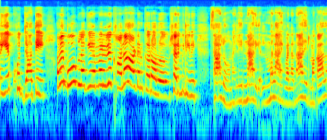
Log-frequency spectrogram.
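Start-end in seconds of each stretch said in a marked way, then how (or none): 1.1-3.1 high-pitched mock demand; mimicked demanding woman. Vlogger mimicking her demanding food, mock demanding. 4.2-6.6 low, softer put-on voice; mimicked gruff demand. Vlogger mimicking another woman ordering coconut, low mock demand.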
